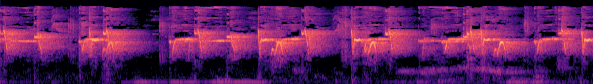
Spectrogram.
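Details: Agitated red-headed prenjak, fighting and singing at full volume: quick series of whistled notes sliding into buzzy, clipped chatter, phrases tumbling one after another with little break.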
